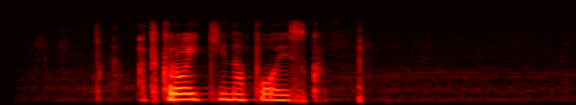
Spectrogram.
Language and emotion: Russian, neutral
